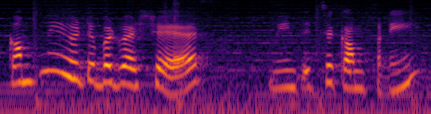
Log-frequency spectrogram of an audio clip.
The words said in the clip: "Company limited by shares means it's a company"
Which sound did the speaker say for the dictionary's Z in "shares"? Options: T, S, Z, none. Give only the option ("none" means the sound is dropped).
none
